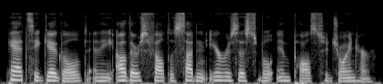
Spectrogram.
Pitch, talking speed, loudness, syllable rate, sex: 165 Hz, 205 wpm, -19 LUFS, 6.4 syllables/s, female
